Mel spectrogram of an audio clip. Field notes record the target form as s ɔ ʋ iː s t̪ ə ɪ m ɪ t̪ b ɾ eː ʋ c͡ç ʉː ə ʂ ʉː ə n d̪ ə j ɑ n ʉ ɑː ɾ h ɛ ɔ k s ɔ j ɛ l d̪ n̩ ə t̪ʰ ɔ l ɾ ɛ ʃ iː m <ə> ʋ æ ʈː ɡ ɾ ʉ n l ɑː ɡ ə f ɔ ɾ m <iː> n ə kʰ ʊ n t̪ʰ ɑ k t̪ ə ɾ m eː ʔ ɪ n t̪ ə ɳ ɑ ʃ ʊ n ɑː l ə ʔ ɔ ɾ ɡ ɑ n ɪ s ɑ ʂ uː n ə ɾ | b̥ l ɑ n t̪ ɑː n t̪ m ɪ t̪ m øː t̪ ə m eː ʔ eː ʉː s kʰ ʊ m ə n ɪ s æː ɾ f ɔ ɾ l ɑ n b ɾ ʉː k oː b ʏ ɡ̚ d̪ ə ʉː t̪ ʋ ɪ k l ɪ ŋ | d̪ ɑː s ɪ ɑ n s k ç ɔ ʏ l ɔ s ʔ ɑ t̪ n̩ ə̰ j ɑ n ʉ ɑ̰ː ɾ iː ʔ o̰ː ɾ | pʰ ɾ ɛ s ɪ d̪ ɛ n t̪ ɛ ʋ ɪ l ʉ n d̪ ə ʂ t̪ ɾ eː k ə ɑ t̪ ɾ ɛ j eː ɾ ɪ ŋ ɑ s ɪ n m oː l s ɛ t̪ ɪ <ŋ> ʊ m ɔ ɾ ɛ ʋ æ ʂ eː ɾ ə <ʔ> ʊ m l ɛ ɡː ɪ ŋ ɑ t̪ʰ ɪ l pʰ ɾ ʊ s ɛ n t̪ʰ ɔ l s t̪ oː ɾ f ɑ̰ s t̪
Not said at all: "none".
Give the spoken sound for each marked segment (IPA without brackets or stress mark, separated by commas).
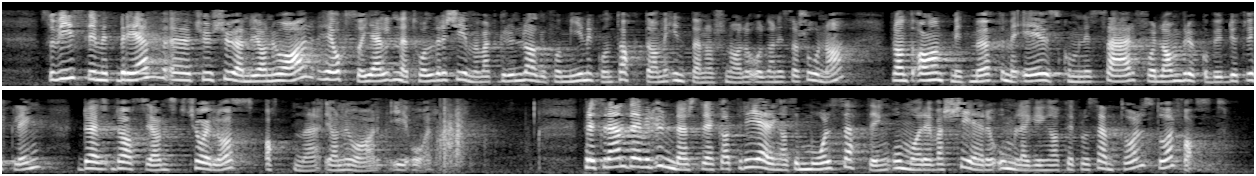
ə, iː, ŋ, ʔ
